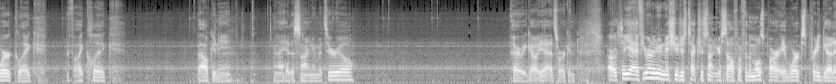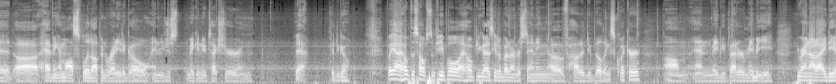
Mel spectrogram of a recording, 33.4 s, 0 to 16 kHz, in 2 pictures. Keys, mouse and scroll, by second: 1.8 Tab, 2.8-4.3 scroll down 1, 4.3 middle click, 5.1 shift+scroll up 1, 10.4 scroll up 1, 10.9 middle click, 12.8-13.1 scroll down 1, 13.1 middle click, 23.0 scroll down 1, 23.3 middle click, 24.0 scroll down 1, 24.5 middle click, 25.2 Tab, 25.4 scroll up 1, 25.7 middle click, 26.3 scroll down 1, 26.7 shift+middle click, 27.0 middle click, 27.7 scroll up 1, 28.1 middle click, 28.6 scroll down 1, 28.8 middle click, 29.3 shift+middle click, 29.5 scroll up 1, 29.9 middle click, 31.0 shift+click, 31.3 shift+middle click.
